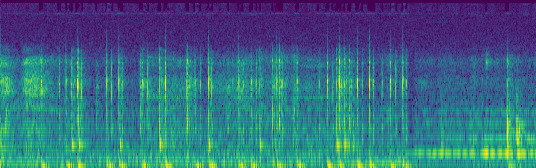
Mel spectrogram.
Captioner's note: telegraph machine clicking; gentle dramatic music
